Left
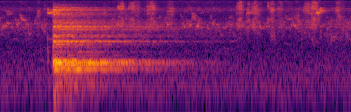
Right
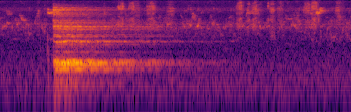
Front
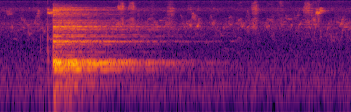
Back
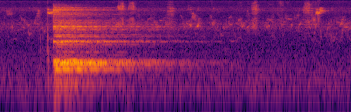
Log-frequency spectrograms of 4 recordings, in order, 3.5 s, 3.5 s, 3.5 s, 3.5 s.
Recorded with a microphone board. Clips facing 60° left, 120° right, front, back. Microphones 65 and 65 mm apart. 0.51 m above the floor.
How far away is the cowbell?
About 1.3 m.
